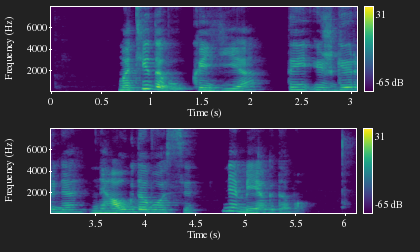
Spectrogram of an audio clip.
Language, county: Lithuanian, Kaunas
